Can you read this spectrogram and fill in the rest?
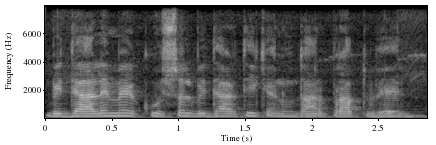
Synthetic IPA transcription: bɪd̪jaləjmẽkusəlbɪd̪jaɾt̪ʰikeənud̪aːnpɾaːp̚t̪bʱel

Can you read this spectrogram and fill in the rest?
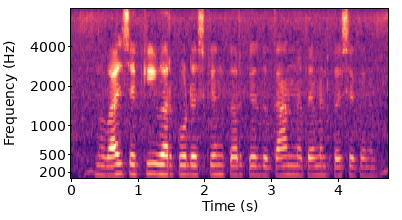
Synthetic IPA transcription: mobailsẽkiʋaɾkoɖeskenkəɾked̪ukanmepemẽɳʈkəisəkel

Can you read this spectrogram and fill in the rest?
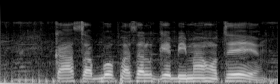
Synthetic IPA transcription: kasabɔpʰasalkɛbimaɦɔt̪ʰɛ

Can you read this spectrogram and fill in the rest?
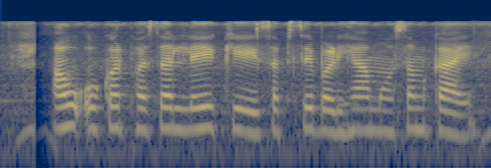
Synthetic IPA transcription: ɐwʔoːkəɾpʰɐsəlːekesɐbsebɐɽ̤ijamɔːsəmkaːe

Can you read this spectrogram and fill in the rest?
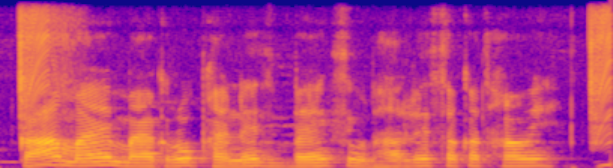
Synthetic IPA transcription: kaːmɛ̃maɪkɾopʰaːnɛ̃ːsbɛ̃ːŋkseʊd̪ʱaːɾleːsəkət̪ɦə̃ʋẽː

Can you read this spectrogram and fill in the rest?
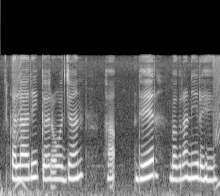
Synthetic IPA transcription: kəlaːɾikəɾoːd͡ʒənha | d̪ʱeːɾbʱəɡɾaːniɾəɦe

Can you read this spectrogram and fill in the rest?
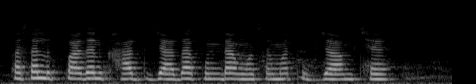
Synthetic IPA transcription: pʰəsəlut̪paːd̪ənkʰad̪d͡ʒjaːd̪akuɳɖamɔːsəmət̪upd͡ʒaːmt͡ʃʰɛ

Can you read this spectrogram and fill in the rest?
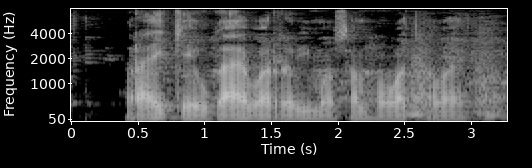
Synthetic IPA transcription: ɾʔaːikeʊɡaːeʋəɾːəʋimɔːsə̰mɦoːwat̪ʰa̰ʋəe

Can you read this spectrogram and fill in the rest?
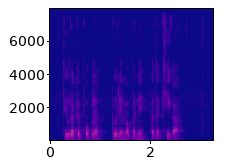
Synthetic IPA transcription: t̪iwɾɐkepʰoːklɐʈoːɾemɐ̃bɐnepʰɐd̪ɐkʰːikaː

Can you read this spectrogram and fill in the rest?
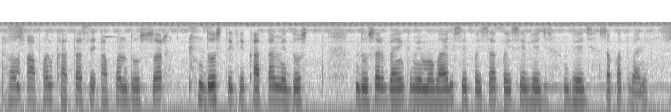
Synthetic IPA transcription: ɦəmapənkʰat̪aseʔapənd̪osəɾ | d̪ost̪ekekʰat̪amed̪os | d̪osəɾbɛ̃ŋkmemobaːɪlsepəɪsakəɪsebʱed͡ʒ | bʱed͡ʒ | səkət̪bani

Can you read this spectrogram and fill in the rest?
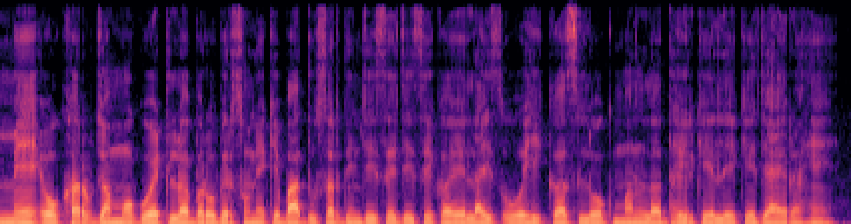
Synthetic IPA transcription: mẽʔoːkʰəɾd͡ʒəmːoɡoːeʈləbəɾoːbeɾsʊnekebaːd̪̚ːuːsəɾd̪ɪnd͡ʒɛːɪsed͡ʒɛɪsekɐelaːɪsoːɦikəsloːɡmənləd̪ʱəɪɾkeleːked͡ʒaːeɾɐɦẽː

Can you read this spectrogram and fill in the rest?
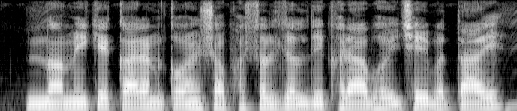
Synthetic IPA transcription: nəmikekaɾənkənsə̃pʰəsəld͡ʒəld̪ikʰəɾabɦojt͡ʃʰɛbət̪aj

